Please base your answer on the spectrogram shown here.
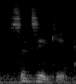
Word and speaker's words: tzatziki: best tzatziki dip um the tea is silent Suzuki uh but I get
